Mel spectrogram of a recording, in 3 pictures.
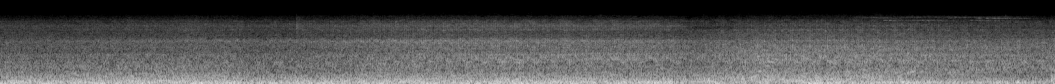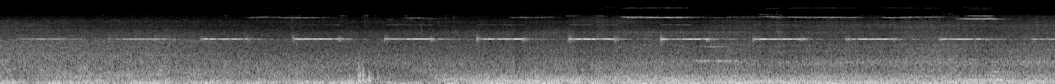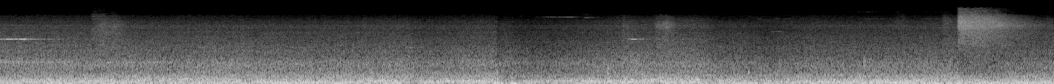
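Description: City street traffic: a steady rumble of engines and passing vehicles. From a little after ten seconds in to just past twenty seconds, a run of high, evenly spaced beeps sounds about one and a half times a second.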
